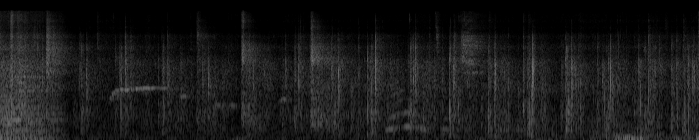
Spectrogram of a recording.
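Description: Footsteps tap along a hard floor.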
